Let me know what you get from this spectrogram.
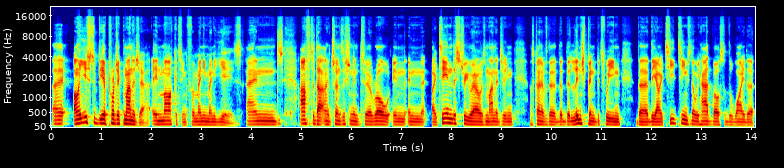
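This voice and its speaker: A man from Poland, a native Polish speaker, giving conversational interview answers in English as a guest, haltingly repeating words as he thinks. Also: on the low side, fairly bright tone, no room sound, studio quality. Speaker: interview guest, workplace culture facilitator.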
